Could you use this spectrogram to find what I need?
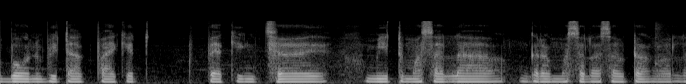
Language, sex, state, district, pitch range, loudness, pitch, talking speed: Angika, male, Bihar, Begusarai, 125-130 Hz, -27 LUFS, 130 Hz, 105 wpm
